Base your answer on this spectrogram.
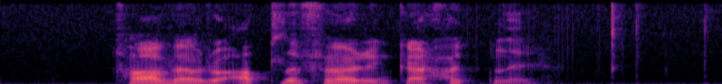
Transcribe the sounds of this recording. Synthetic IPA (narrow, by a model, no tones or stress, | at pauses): t̪ʰɑːʋɛːwɾʊ̰ʔa̰t̪ləføːɾɪŋkaɾhœɥt̪nɪ̰ɹ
